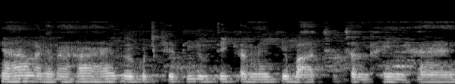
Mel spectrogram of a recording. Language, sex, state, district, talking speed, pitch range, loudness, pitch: Hindi, female, Bihar, Purnia, 170 wpm, 120-130 Hz, -17 LUFS, 125 Hz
